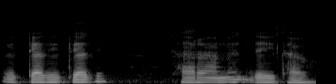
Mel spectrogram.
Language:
Odia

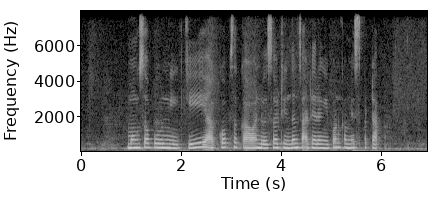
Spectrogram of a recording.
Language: Javanese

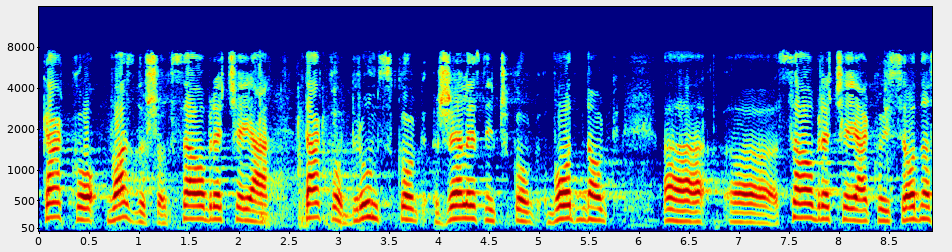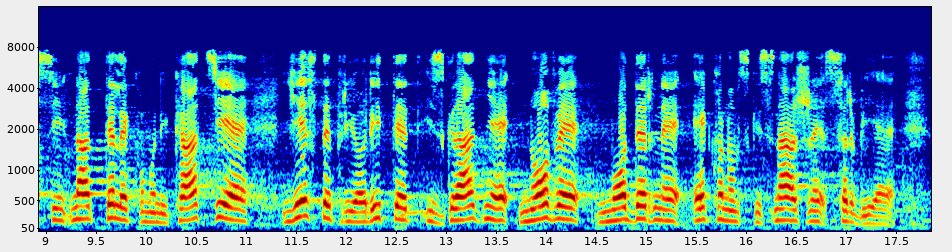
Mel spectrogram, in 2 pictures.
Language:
Serbian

